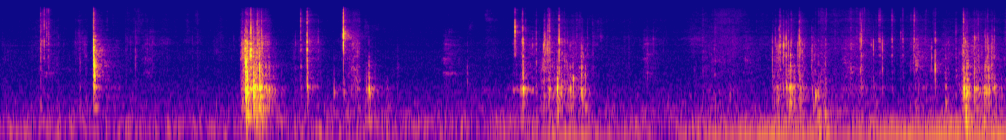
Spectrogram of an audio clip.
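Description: Clear plastic packaging crinkling and rustling in scattered bouts, with a few sharp ticks, as hands handle a coiled HDMI cable lying on it; loudest about two and a half seconds in.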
